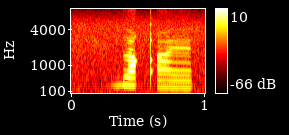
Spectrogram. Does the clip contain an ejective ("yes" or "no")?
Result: yes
